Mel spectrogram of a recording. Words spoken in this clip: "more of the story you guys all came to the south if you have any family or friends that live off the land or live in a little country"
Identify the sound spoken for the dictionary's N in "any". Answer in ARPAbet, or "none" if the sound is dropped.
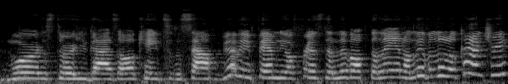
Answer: none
